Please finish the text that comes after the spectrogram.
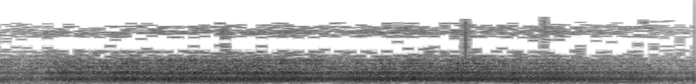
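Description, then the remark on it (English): A car engine hums steadily at cruising speed while following a truck, a constant low drone with road rumble filling the whole stretch, fairly loud with no talking. “Keep on the tail of that truck.”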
